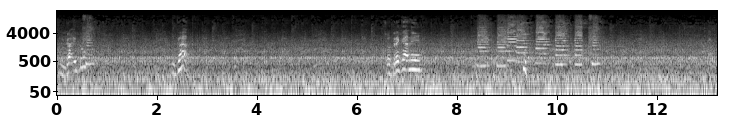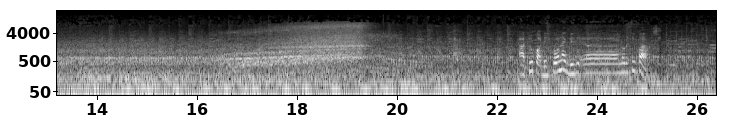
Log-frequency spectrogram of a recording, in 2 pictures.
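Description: A bus engine idles with a steady low rumble.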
